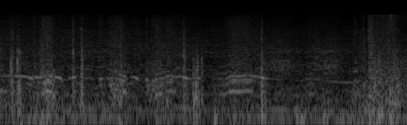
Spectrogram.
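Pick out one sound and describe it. Tyres screech as a car drifts around a bend.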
